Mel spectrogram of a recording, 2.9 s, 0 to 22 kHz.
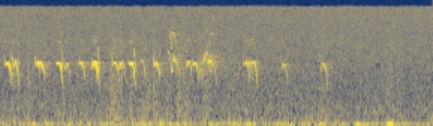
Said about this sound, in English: And it looks like they're gonna take off. Wild flock, and the decoys are also calling. That toot there was from 305.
